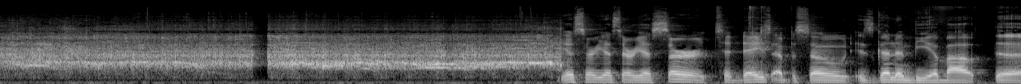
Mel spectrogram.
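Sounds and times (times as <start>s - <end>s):
crowd applause sound effect: 0.0s - 5.6s
speech: 5.6s - 10.2s.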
